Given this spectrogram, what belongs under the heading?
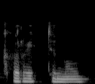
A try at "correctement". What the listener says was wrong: Not correctement, you're making it too clean. It's not correctement, correctement. It's about the vowel. Send it forward. Sing like I made Roscoe sing. Correctement.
